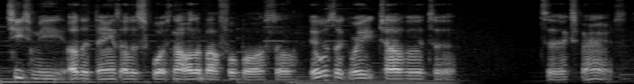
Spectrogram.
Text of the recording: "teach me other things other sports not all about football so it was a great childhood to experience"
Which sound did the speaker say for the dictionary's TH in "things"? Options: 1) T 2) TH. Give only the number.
2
